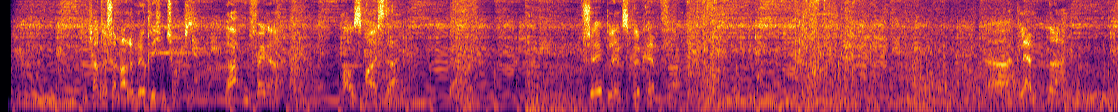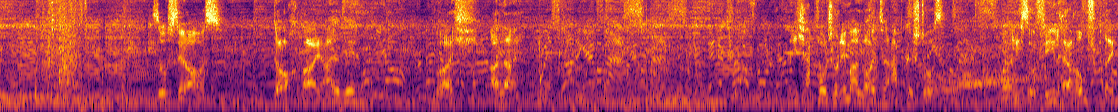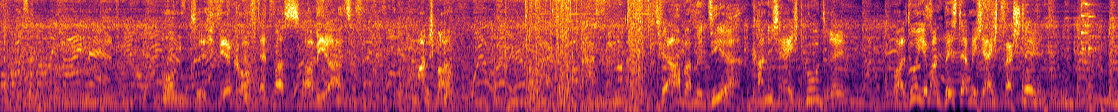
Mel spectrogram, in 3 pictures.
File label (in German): rau aggressiv; Zane Flynt Borderlands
